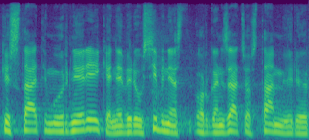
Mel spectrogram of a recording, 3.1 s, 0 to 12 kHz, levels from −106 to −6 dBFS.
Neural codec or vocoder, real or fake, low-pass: none; real; 10.8 kHz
